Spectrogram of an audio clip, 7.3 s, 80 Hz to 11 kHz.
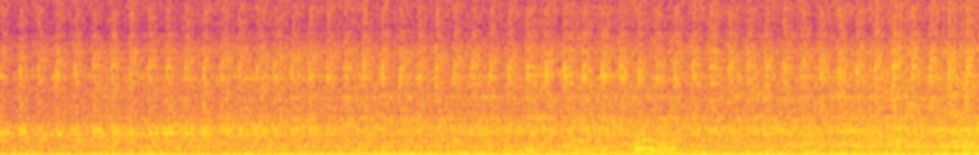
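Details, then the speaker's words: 1975 Jaguar XJ6 Series 2 SWB after a full mechanical rebuild, not started for a couple of months, idling cold on choke. Light, uneven top-end tick, three to four a second; valve tapping suspected, possibly needing re-shimming. "Oh. Sounds like it might need re-shimming a bit."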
